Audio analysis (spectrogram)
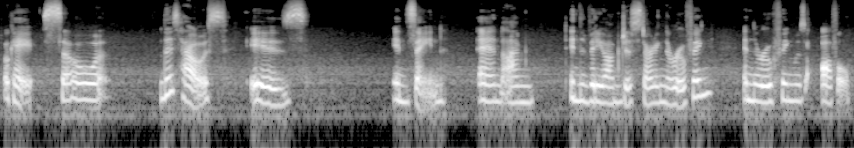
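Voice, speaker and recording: A woman's voice: fairly high pitch, fairly even intonation, takes it slowly, darkish tone, husky. A young woman in her twenties, a bit stuffy-nosed, chatting casually and giggling as she talks over her building video at home. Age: 20s. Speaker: YouTuber.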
